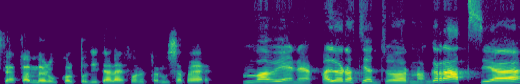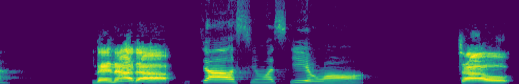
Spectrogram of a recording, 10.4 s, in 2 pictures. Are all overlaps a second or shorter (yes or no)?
yes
